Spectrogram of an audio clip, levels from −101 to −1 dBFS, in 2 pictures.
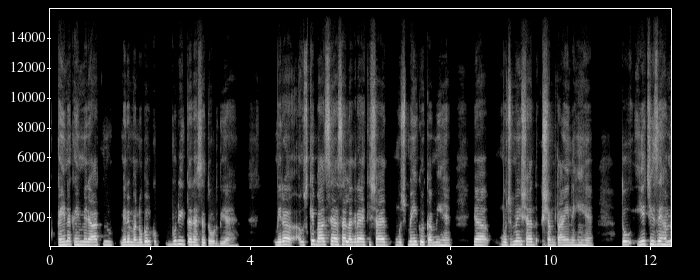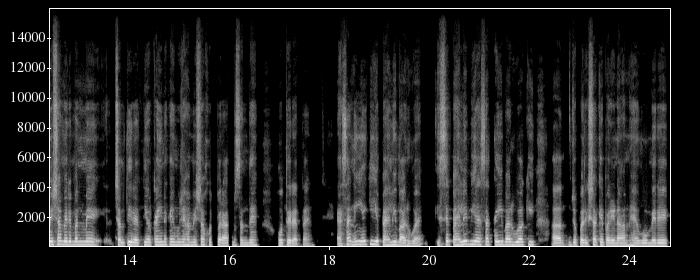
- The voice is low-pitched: No, medium, 185 Hz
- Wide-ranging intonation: No, average, 3.2 semitones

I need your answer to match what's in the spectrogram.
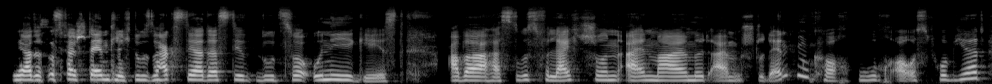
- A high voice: Yes, high, 200 Hz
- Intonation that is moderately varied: No, narrow, 2.3 semitones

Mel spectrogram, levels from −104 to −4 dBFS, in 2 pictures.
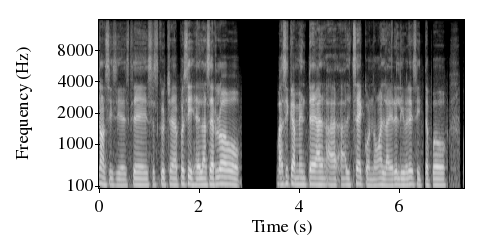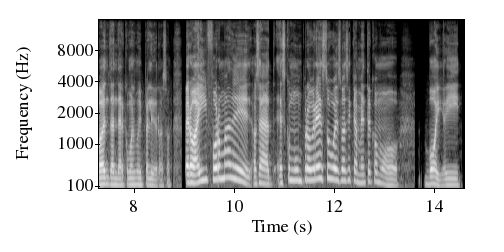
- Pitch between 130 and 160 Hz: Yes, medium, 140 Hz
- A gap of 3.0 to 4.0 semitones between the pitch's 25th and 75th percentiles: No, average, 4.7 semitones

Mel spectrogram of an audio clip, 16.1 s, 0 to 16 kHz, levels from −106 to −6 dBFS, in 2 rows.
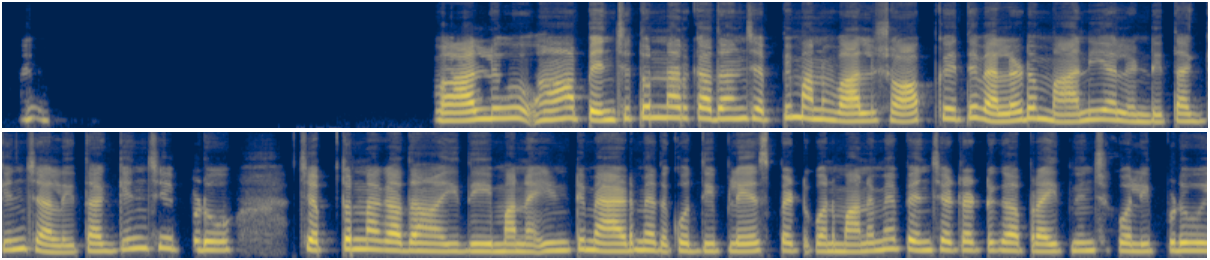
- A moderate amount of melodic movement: Yes, average, 3.7 semitones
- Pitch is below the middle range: No, high, 240 Hz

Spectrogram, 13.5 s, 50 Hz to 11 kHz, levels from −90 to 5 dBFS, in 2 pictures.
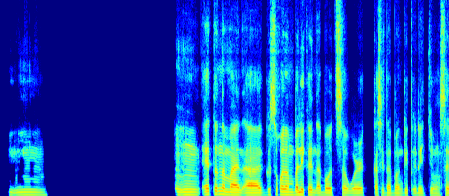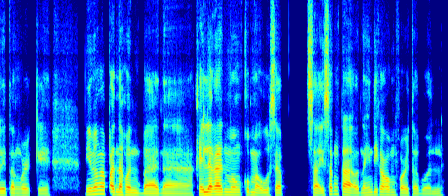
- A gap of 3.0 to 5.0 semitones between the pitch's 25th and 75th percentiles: Yes, average, 3.5 semitones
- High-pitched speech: No, low, 135 Hz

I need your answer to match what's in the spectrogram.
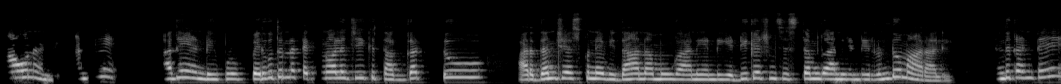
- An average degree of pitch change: Yes, average, 3.6 semitones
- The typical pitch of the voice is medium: No, very high, 265 Hz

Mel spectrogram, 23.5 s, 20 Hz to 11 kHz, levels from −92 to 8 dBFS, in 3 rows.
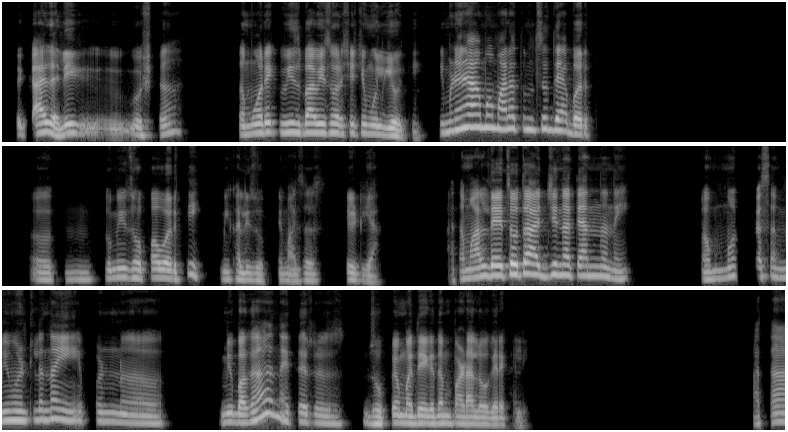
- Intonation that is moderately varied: No, wide, 5.8 semitones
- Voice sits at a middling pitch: Yes, medium, 150 Hz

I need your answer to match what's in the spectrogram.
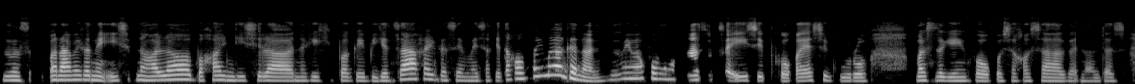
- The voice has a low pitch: No, medium, 185 Hz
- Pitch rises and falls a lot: No, average, 3.8 semitones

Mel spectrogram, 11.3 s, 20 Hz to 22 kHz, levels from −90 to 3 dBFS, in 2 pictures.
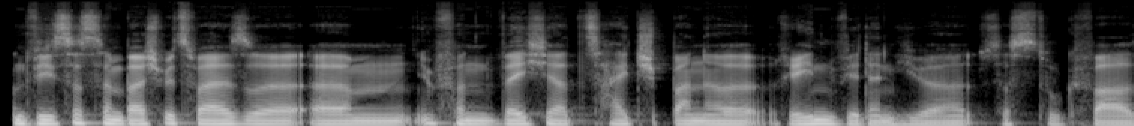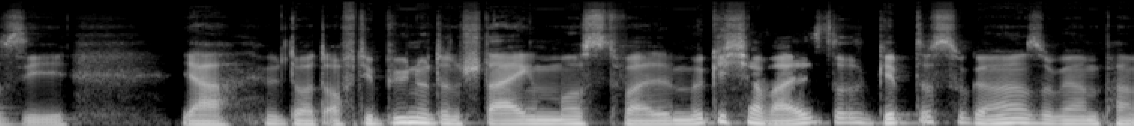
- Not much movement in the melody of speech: No, average, 3.2 semitones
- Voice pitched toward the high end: No, low, 110 Hz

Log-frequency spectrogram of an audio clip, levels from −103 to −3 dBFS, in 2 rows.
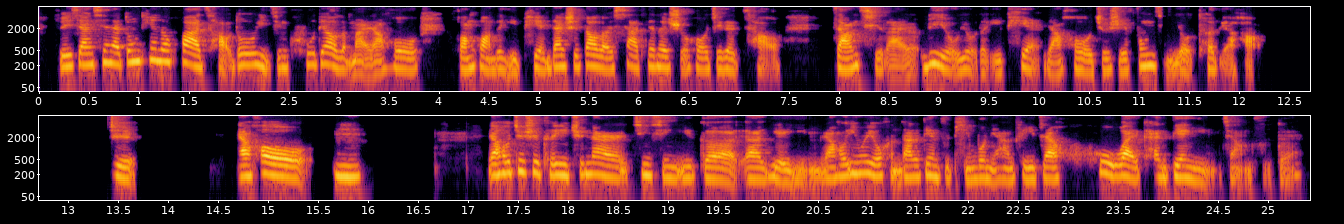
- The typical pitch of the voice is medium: Yes, medium, 180 Hz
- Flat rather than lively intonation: No, average, 3.9 semitones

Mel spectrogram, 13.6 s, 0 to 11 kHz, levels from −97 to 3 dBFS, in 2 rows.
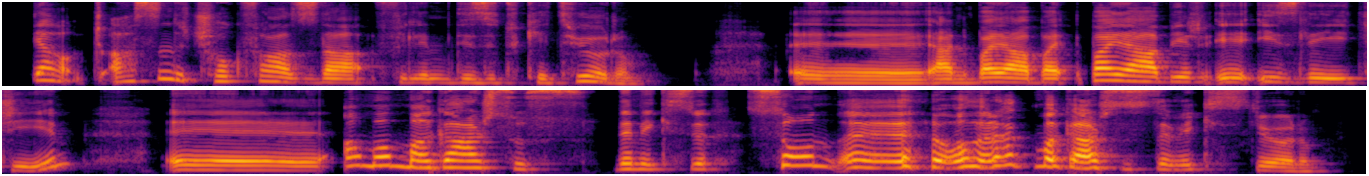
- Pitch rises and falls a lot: Yes, wide, 8.0 semitones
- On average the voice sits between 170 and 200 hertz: Yes, medium, 185 Hz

